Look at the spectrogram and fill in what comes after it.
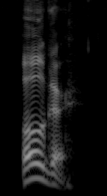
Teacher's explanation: B U L G A R. Bulgar with the stress on the first syllable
